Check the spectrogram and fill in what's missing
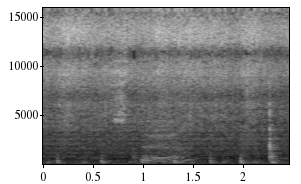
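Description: Rice and cooked prawns being stirred in a hot pan for nasi goreng: soft scraping strokes and a light sizzle, with brief voice-like sounds partly over them.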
